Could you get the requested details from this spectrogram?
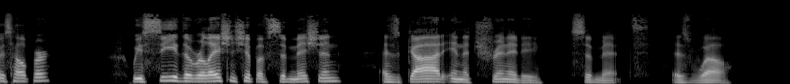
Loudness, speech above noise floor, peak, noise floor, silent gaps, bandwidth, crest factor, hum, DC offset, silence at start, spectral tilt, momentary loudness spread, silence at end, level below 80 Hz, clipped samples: -26 LUFS; over 64 dB; -6 dBFS; under -90 dBFS; none; 11.5 kHz; 20 dB; none; under 0.1%; 0 s; -4.5 dB/octave; 16 LU; 0.6 s; -64 dBFS; under 0.1%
